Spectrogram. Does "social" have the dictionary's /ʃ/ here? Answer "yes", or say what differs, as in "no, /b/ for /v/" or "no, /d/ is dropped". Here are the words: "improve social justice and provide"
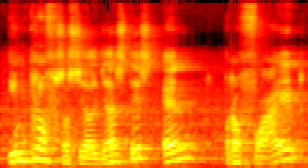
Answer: no, /s/ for /ʃ/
